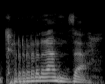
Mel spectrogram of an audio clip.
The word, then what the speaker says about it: Carranza: This how he told me to say his name, Carranza. Okay. You got those R's roll that R.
